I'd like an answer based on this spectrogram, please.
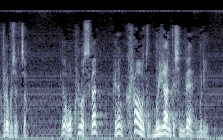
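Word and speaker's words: ὄχλος: 거기 헬라어 오클로스라고 읽는데, 오클로스. 이거 오클로스. 여기 람다고 여기 L 발음이에요. 오클로스.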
